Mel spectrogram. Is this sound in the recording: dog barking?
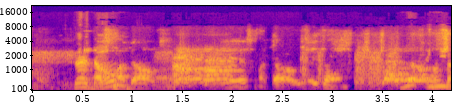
yes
